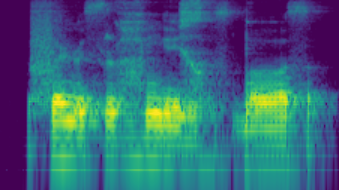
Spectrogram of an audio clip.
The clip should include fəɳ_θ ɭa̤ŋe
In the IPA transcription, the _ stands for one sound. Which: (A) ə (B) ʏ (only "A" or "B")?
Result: B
